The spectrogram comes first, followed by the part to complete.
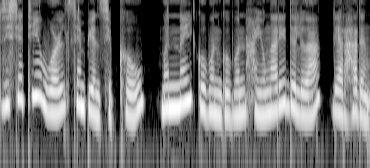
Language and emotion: Bodo, neutral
